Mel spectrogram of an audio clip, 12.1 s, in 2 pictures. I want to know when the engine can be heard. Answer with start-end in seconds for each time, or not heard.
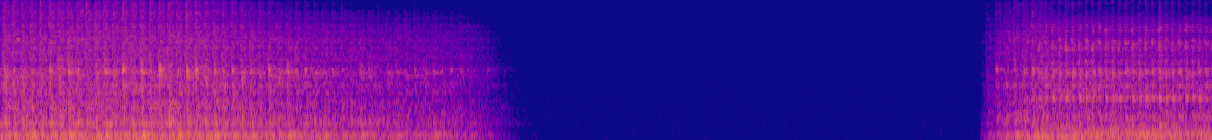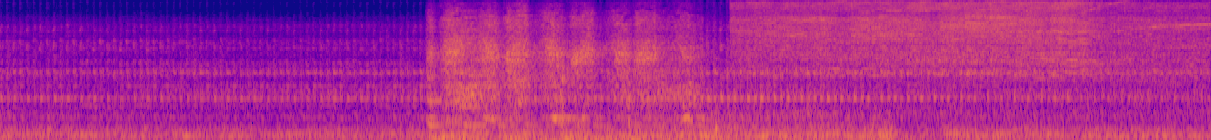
0.0-2.5, 4.9-12.0.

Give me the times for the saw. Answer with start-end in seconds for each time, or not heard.
8.2-12.0.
